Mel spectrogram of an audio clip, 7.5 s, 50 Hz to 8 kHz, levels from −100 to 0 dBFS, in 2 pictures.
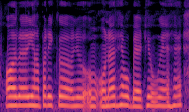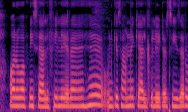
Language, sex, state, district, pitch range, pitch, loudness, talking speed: Hindi, female, Uttar Pradesh, Etah, 210-235 Hz, 220 Hz, -30 LUFS, 185 wpm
